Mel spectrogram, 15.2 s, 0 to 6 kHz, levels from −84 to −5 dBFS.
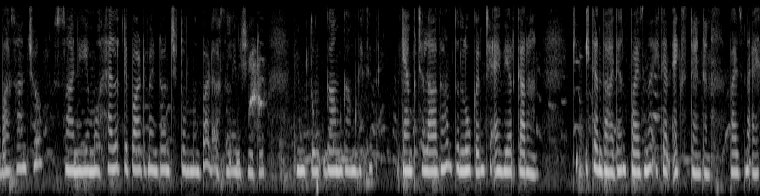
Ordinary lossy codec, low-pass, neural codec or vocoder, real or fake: none; 5.4 kHz; none; real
